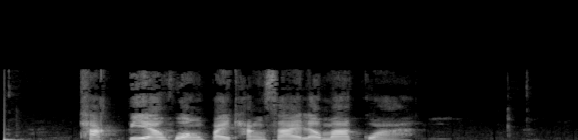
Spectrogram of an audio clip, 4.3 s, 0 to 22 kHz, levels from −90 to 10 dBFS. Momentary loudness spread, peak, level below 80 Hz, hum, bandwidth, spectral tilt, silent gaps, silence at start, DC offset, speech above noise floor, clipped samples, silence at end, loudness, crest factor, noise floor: 11 LU; -2 dBFS; -46 dBFS; none; 11.5 kHz; -5 dB/octave; none; 0.05 s; under 0.1%; 49 dB; under 0.1%; 1.25 s; -18 LUFS; 20 dB; -67 dBFS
